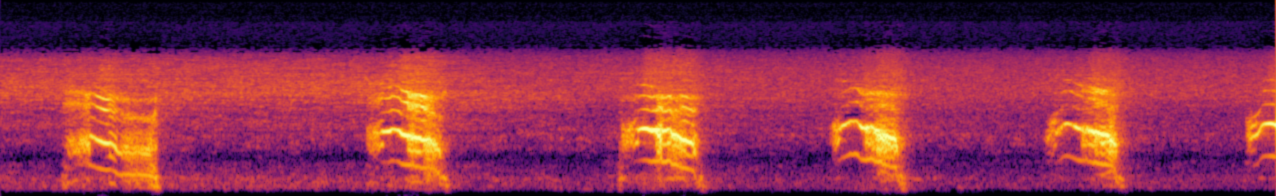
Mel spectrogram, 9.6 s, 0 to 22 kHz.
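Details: Repeated meowing from Iberian lynx, one to three animals, on 16 June 2023: six harmonic, slightly wavering mews, each about half a second long, arriving roughly every one and a half seconds over low background hum.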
